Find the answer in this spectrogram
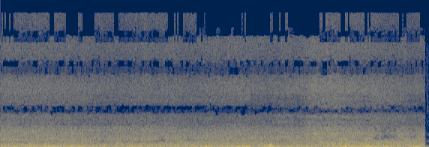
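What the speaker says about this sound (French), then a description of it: "Par contre, il y a encore du vent aujourd'hui" Strong wind roars steadily across a seaside beach, buffeting the microphone, with surf washing underneath throughout; no voices.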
